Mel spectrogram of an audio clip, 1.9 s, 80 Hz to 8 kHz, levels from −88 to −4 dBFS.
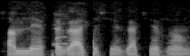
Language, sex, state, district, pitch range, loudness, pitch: Bengali, male, West Bengal, Purulia, 110-115 Hz, -36 LUFS, 115 Hz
